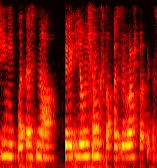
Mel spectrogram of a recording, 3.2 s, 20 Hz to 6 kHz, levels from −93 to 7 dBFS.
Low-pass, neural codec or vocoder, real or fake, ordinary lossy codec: 5.4 kHz; codec, 44.1 kHz, 1.7 kbps, Pupu-Codec; fake; Opus, 32 kbps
